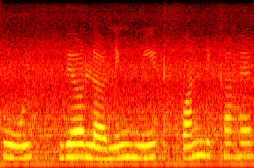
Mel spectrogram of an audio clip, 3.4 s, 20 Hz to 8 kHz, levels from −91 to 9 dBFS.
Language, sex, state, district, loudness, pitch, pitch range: Hindi, female, Punjab, Pathankot, -16 LUFS, 220 Hz, 210-230 Hz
